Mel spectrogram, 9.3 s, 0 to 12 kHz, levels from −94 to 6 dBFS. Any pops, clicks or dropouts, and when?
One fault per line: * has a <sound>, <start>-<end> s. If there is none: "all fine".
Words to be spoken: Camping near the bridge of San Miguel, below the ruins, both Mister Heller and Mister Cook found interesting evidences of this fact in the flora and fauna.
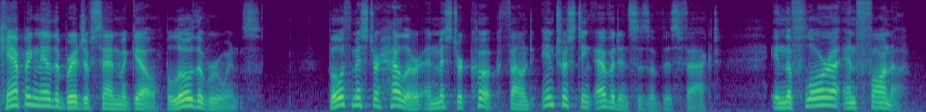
all fine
